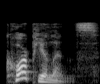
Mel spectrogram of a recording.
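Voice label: "corpulence", British English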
